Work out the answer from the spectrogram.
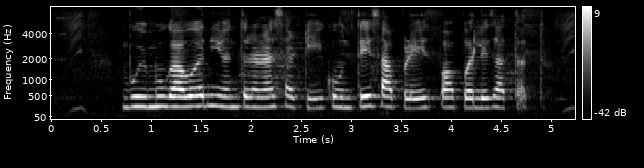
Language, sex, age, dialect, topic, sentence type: Marathi, female, 18-24, Standard Marathi, agriculture, question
